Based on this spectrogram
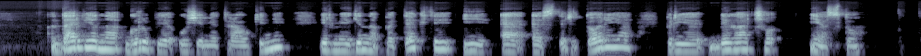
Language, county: Lithuanian, Utena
